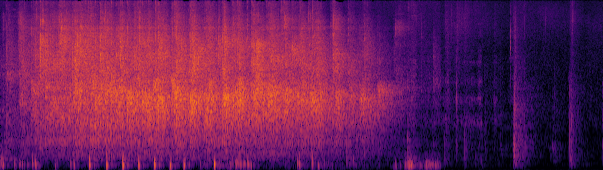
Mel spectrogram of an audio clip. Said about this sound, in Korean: 나오실 때 편하게 말씀 그냥 전해달라고 마음껏 전해달라는 마음으로 우리 박수로 우리 환영하겠습니다.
